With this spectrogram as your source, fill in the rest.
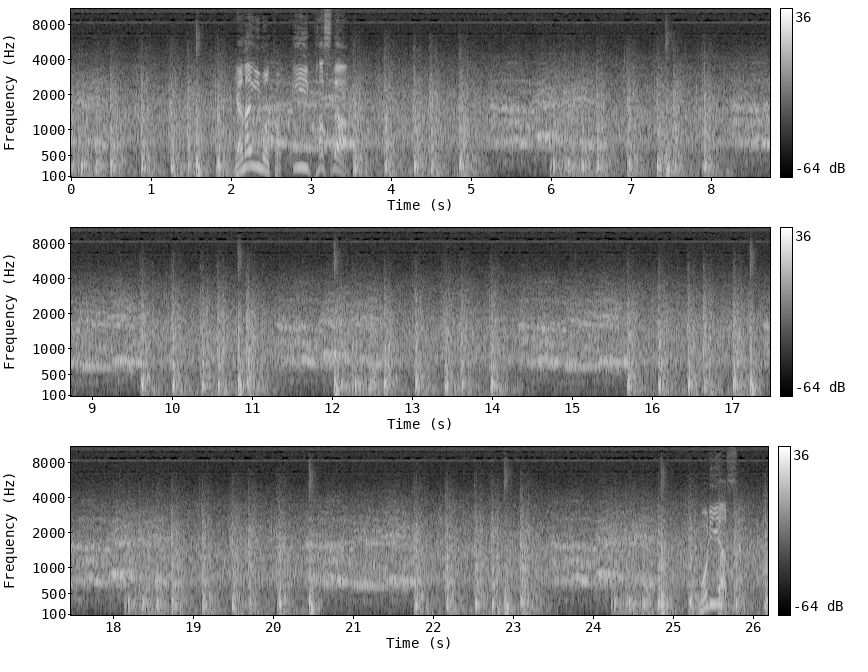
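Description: A stadium crowd cheers steadily throughout.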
